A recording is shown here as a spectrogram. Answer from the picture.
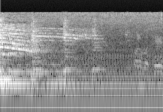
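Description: Comparsa choir singing a phrase whose voices slide down in pitch and fade away. A voice starts talking near the end.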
